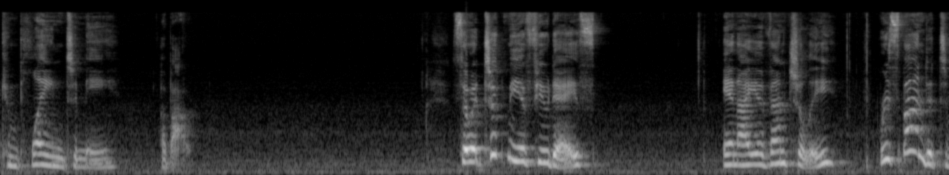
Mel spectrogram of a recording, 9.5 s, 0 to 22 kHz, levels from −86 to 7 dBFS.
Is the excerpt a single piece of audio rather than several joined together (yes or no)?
yes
